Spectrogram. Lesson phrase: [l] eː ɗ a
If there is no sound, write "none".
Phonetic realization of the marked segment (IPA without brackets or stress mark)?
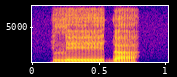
l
